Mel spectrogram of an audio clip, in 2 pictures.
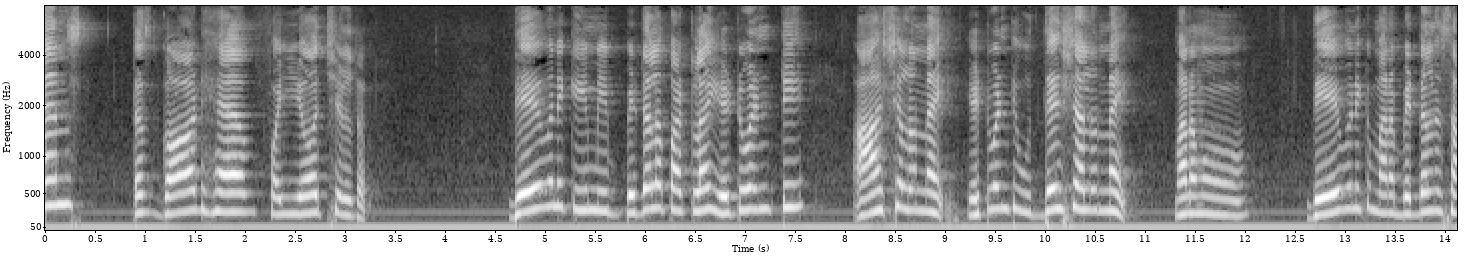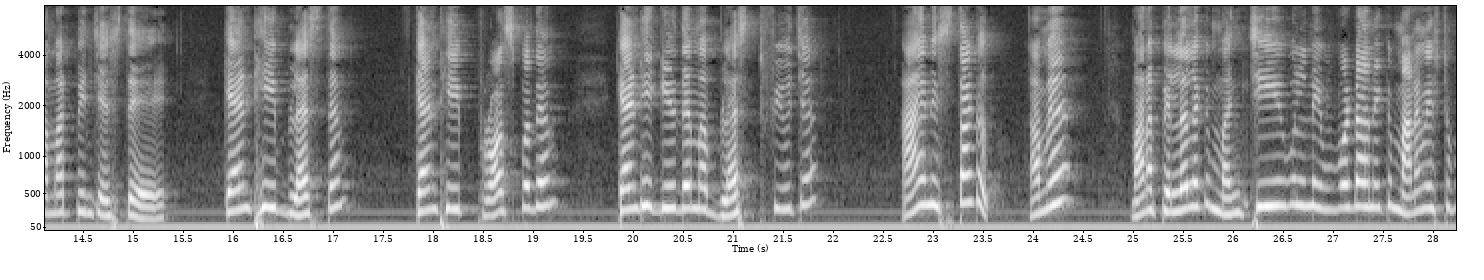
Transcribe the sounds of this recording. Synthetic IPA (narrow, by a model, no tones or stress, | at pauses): ans | ɖɐsɡaːɖɦɛʋfɐɾjoɾt͡ʃilɖɾɐn | d̪eːwunikimiːbiɖːɐlɐpɐʈlɐe̞ʈuʋɐɳʈi | aːʃɐlunːaːjḭ | eʈuʋɐɳʈiud̪ːɛːʃaːlunːaːji | mɐnɐmu | d̪eːwunikimɐnɐbiɖːɐlɐnusɐmɐɾpiɲt͡ʃeːst̪e̞ː | keːɳʈɦiːblesd̪em | kaːɳʈɦiːpɾaːspɐɾd̪em | keːɳʈhiːɡiʋd̪emeblesʈpʰjuːt͡ʃɐɾ | aːjɐnɐist̪aːɽu | ɐmeː | mɐnɐpilːɐlɐkimɐɲt͡ʃiwulɐniiʋːɐɽaːnikimɐnɐmiʂʈɐp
